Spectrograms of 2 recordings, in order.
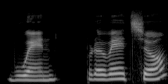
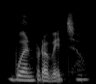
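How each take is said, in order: First: It is said slowly with a pause between words. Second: It is said fast with the words joined. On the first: "I make a pause to differentiate between the words" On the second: "at my normal speed, ... which sounds very fast"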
